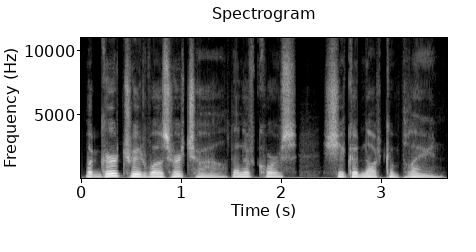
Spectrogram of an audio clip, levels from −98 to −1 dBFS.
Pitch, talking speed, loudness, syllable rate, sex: 140 Hz, 195 wpm, -19 LUFS, 4.9 syllables/s, male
